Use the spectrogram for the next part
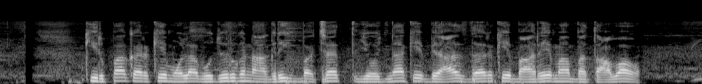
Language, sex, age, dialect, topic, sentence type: Chhattisgarhi, male, 31-35, Western/Budati/Khatahi, banking, statement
